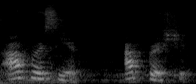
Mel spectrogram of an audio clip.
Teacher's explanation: Four syllable word with the stress on the second syllable is appreciate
